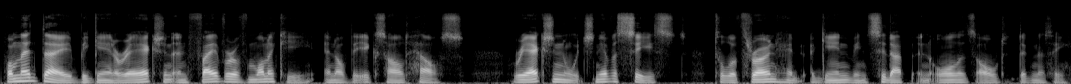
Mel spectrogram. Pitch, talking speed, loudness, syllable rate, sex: 105 Hz, 180 wpm, -21 LUFS, 4.8 syllables/s, male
